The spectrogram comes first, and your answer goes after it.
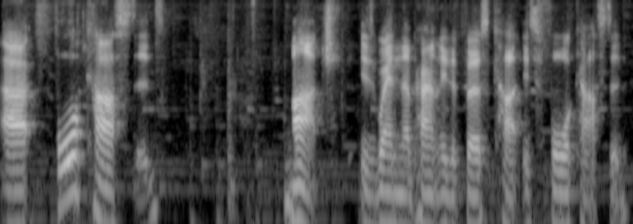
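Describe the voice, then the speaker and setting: A man co-hosting a trading show, chatting casually and upbeat about markets with quick asides. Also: lowish voice, lively intonation, sharp tone, soft background music.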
